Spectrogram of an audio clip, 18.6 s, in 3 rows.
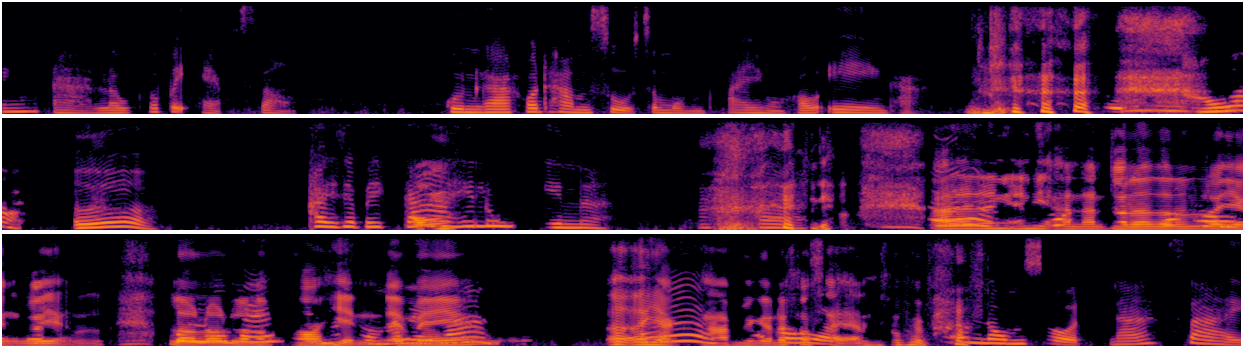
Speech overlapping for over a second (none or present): present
